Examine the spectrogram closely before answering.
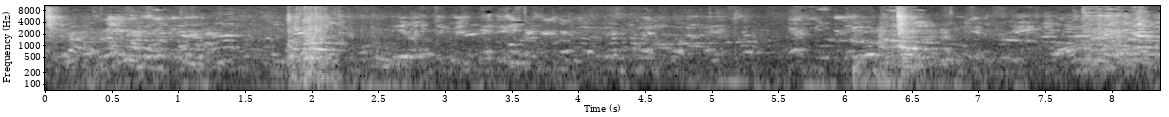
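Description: Plastic riot shields knock and scrape together.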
